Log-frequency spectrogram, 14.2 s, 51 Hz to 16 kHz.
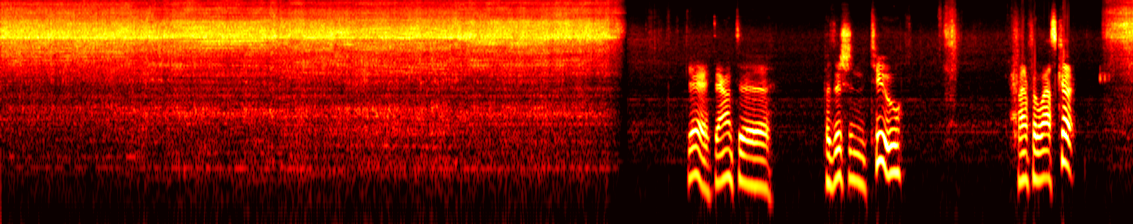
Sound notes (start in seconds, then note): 5.2 saw buzzing continues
